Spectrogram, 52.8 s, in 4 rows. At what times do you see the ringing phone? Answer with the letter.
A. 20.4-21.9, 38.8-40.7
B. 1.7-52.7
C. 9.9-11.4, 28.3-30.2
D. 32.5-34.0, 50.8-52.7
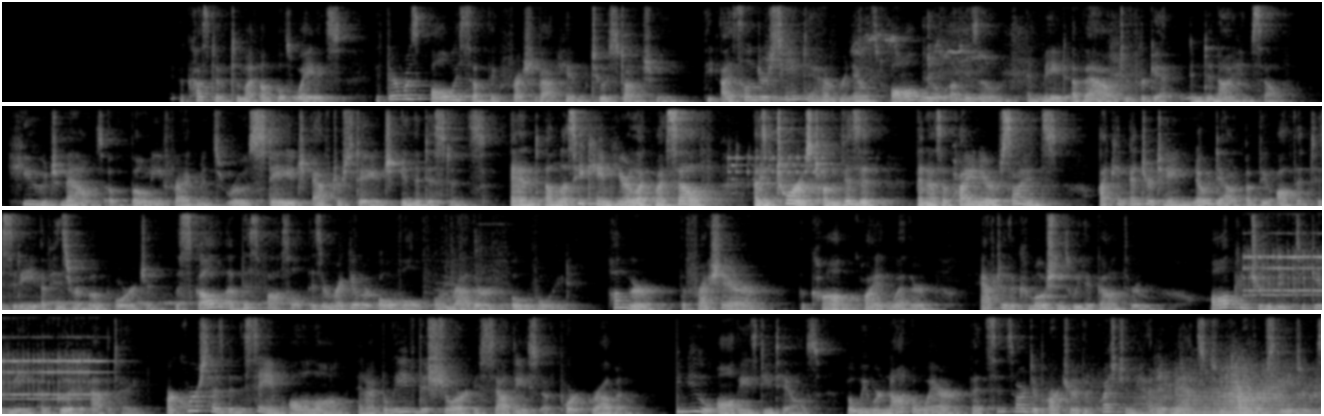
A.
